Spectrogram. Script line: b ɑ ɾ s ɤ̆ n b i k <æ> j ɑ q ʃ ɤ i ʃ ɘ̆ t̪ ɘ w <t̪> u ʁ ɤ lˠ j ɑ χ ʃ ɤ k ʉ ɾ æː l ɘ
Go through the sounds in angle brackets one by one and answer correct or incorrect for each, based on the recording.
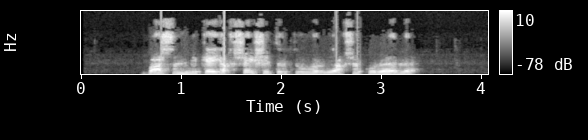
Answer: correct, correct

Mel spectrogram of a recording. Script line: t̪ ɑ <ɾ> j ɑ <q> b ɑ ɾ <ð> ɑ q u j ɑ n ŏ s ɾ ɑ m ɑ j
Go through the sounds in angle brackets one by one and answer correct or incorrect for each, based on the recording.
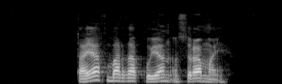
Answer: incorrect, correct, correct

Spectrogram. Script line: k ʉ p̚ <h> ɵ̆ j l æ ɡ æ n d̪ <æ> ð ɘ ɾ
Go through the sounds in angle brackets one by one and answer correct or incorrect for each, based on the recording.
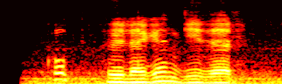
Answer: correct, incorrect

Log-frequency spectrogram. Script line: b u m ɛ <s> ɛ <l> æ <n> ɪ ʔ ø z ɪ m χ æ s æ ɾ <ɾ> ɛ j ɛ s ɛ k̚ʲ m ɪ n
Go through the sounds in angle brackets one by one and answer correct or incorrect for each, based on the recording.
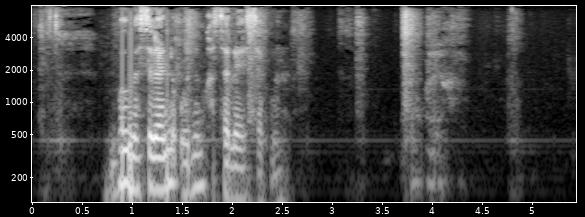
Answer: correct, correct, correct, incorrect

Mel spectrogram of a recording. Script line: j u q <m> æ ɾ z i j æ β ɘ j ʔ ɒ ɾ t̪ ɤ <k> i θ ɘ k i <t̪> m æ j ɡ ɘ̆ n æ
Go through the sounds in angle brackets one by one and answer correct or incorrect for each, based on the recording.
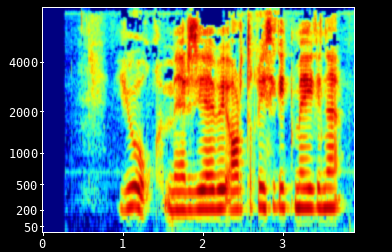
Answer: correct, incorrect, correct

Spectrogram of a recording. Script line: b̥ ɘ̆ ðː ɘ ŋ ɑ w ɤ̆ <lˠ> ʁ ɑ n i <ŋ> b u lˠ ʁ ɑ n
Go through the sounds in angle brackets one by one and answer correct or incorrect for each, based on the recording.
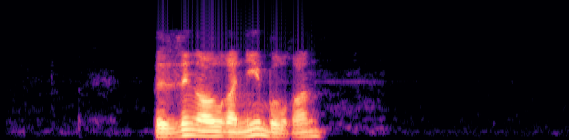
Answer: correct, incorrect

